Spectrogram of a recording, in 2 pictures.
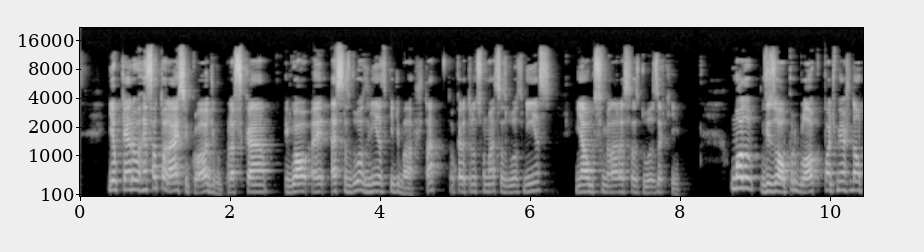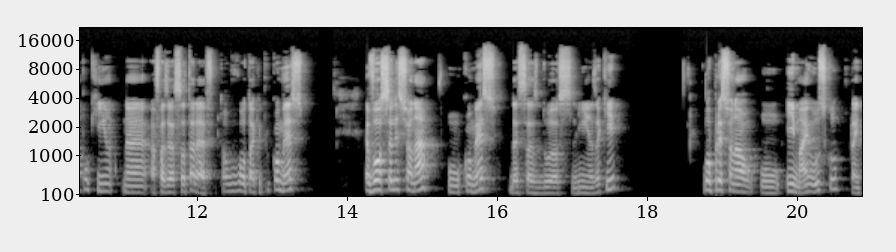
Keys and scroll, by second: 2.1-3.9 typing, 5.1-8.1 typing, 10.3 k, 12.1 0, 15.6 ctrl+v, 16.5 ctrl+y, 16.9 ctrl+j, 20.4 shift+i.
